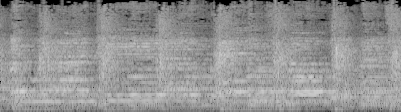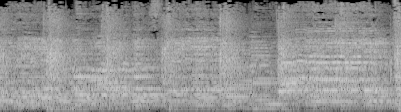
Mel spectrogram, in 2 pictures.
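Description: Three women singing a gospel song in close harmony into hand-held microphones, over accompaniment with a steady beat.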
